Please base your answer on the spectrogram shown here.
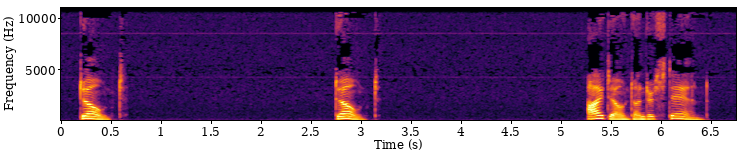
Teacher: Заметьте, что звук t в конце слова почти исчезает.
